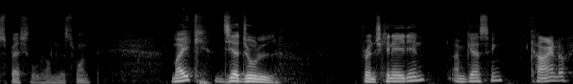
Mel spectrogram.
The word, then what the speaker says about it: Dziadul: It like basically translates to like old wise man, but my family's from Poland, and Dziadul is pronounced Dziadul over there.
